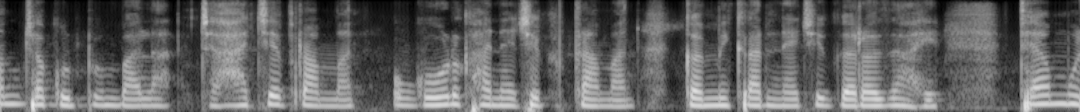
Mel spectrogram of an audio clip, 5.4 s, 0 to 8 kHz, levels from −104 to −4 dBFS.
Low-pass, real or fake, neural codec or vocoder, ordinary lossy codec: none; fake; codec, 16 kHz, 2 kbps, X-Codec, HuBERT features, trained on LibriSpeech; none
